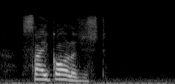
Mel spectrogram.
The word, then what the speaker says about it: psychologist: psychologist pronounce it as psychologist p is silent here so psychologist is nothing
